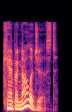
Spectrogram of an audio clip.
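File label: "campanologist", British English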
